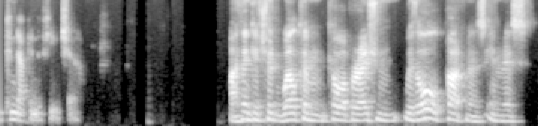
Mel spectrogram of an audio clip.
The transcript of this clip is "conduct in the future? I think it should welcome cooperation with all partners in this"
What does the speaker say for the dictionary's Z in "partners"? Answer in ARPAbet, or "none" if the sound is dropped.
Z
